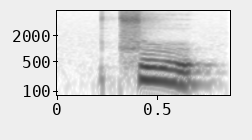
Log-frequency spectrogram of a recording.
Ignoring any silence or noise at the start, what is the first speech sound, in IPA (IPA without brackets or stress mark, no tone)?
t͡s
